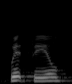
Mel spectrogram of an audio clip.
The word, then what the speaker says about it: Whitefield: in 17 1971 George Whitfield spelled Whitefield pronounced Whitfield uh 1714 to 1770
